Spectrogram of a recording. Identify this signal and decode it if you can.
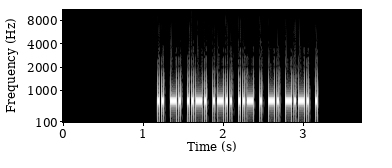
Morse code, heard as a keyed tone, about 44 wpm, 700 Hz. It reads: INFLUENCE
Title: Top 1001-1250 Words 45wpm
